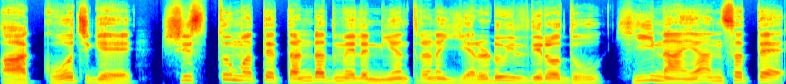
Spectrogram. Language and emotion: Kannada, disgusted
